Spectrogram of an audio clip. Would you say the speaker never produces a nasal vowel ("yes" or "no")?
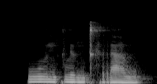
yes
